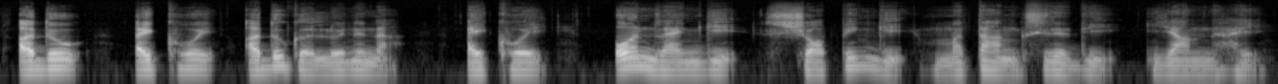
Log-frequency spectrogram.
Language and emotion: Manipuri, neutral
